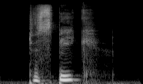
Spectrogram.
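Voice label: "speak", British English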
